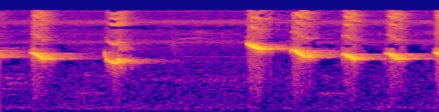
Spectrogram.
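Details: Oriental magpie-robin, caged, training recording: two downward-slurred whistles, a short gap, then four bright descending whistled notes in quick succession.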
